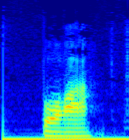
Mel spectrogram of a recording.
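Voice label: "pua3", Teochew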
